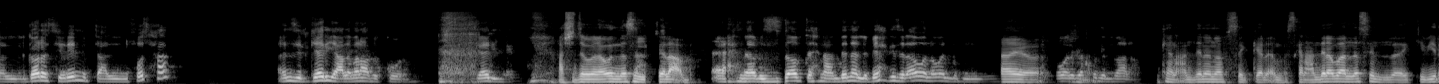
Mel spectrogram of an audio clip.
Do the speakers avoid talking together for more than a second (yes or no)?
yes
